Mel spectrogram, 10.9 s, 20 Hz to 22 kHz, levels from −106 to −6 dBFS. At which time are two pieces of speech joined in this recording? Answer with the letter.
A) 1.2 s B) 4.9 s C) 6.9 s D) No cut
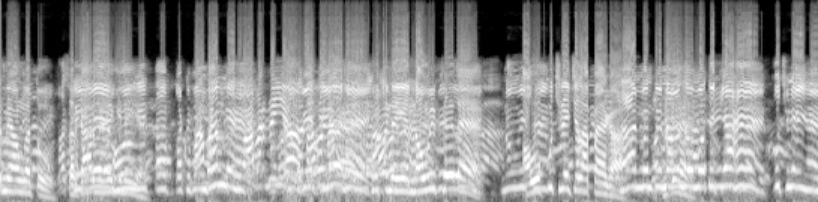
D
